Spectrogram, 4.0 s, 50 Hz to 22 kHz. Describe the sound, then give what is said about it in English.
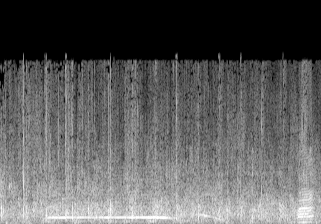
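A round of applause for a 12-time motorsport world champion, dense steady clapping filling the whole clip at an even loudness, with a long thin whistle-like tone sliding through the middle and a brief pitched chirp near the end. “Is that a round of applause?”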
